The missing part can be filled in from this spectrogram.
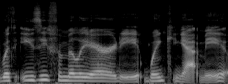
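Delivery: ordinary talk, nothing marked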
